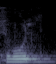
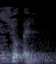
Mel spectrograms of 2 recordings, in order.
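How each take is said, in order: First: A long u-vowel replaces the glottal stop. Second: A glottal stop sits in the middle. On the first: The speaker calls it wrong. "لا تقول سول" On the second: The speaker calls it right. "انطقها كما هي همزة"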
